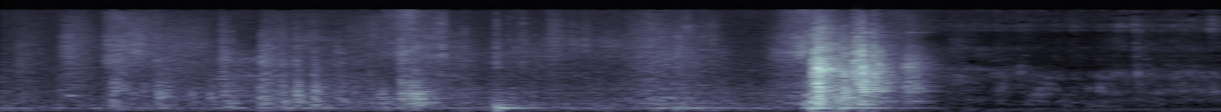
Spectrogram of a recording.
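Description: A loaded SIC Atlantis touring paddleboard knocking against the sawhorses as it is handled, with scattered lighter knocks and a loud thump about four seconds in.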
